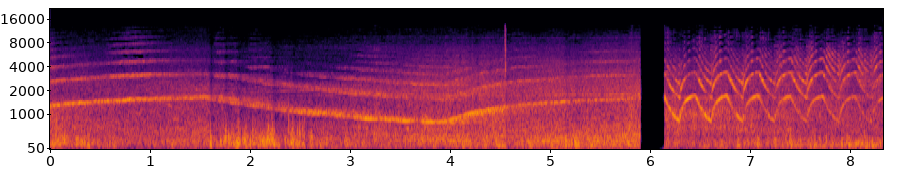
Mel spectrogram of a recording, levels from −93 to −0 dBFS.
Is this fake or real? fake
